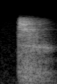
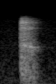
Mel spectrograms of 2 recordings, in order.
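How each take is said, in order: First: The t is a slower, firm stop. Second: The t is a quick, light flap. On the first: "it's like it goes like this, and it's more slow" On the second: "the morphing T ... is that your tongue is a little bit more like a bird's wing"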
